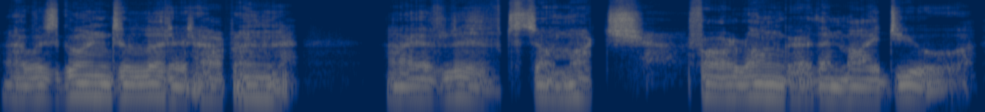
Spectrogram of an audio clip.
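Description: Ancient weary demigod, deep and dragging, slow, heavy lines, read by a male narrator. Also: fairly even intonation, husky, no echo, studio quality, heavily acted. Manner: slow, heavy, low delivery.

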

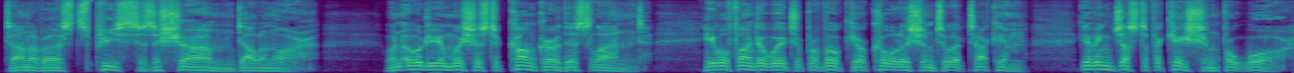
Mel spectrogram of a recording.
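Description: A man voicing an ancient male storm spirit with a rumbling voice, speaking slowly and solemnly in an audiobook. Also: a little mellow, no echo, clean studio sound. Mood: grave. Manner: slow, solemn and heavy.

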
